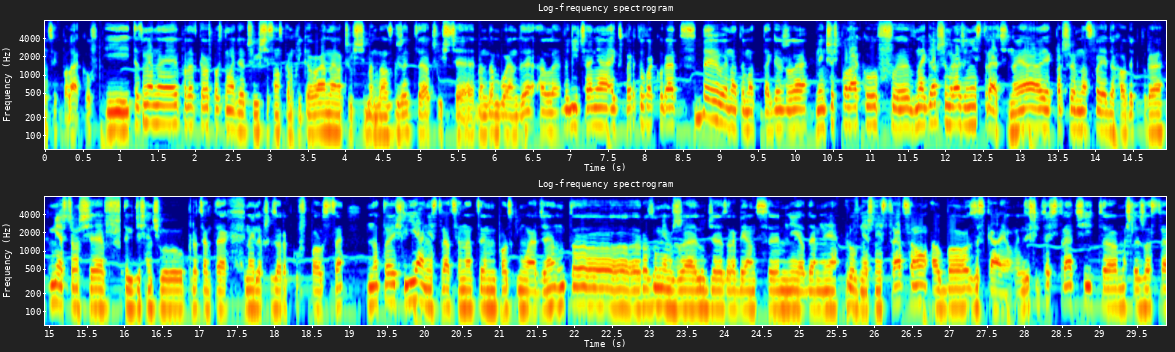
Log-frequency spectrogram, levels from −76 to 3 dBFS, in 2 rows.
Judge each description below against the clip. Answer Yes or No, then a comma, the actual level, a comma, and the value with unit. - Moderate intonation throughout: Yes, average, 3.3 semitones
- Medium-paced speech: No, fast, 165 wpm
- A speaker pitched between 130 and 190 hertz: No, low, 120 Hz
